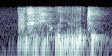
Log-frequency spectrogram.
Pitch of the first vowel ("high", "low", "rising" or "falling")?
rising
